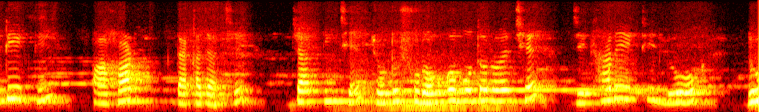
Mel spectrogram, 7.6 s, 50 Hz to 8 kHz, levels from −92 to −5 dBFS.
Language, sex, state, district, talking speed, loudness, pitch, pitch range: Bengali, female, Jharkhand, Sahebganj, 120 wpm, -19 LUFS, 255 Hz, 230-270 Hz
